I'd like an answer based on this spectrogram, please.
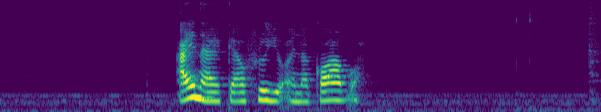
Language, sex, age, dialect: Faroese, female, 15-35, Norðurstreymoy/Eysturoy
